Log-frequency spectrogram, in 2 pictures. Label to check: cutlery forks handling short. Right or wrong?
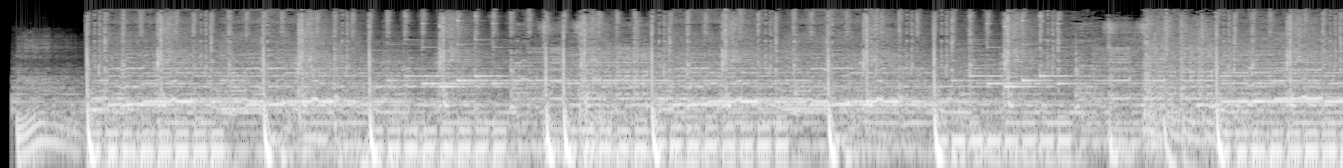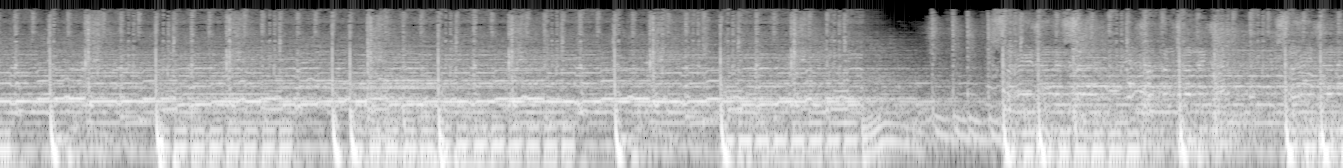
Wrong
